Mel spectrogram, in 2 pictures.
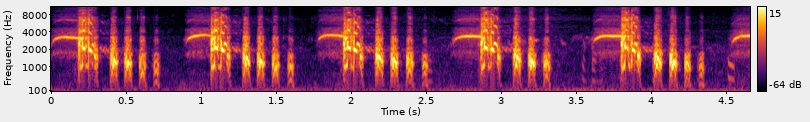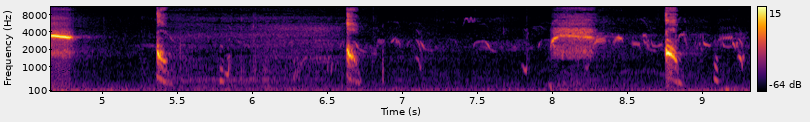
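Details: Grey francolin, called white teetar, calling loudly: five harsh multi-note phrases, each opening with a ringing upslurred whistle, repeated about once a second, then fading to scattered softer single notes.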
